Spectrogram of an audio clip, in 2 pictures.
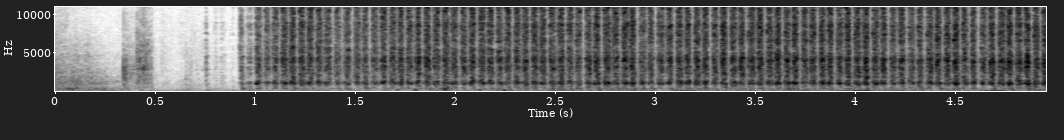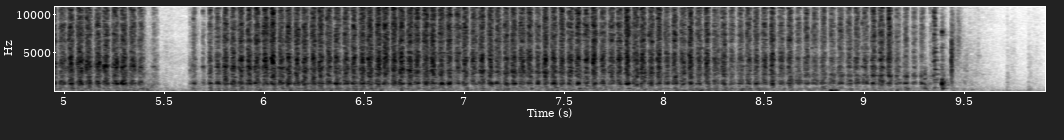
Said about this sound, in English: I'm going to have to finish this with a hacksaw.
